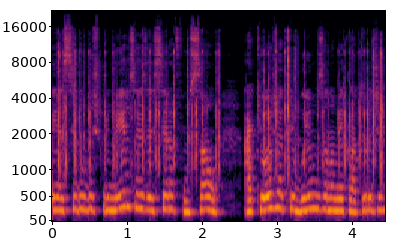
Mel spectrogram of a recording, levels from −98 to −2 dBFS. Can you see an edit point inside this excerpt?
no; 0 cuts

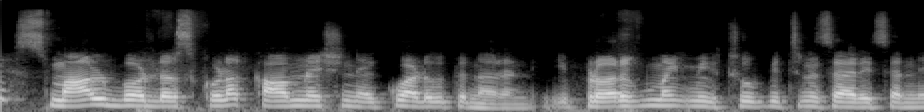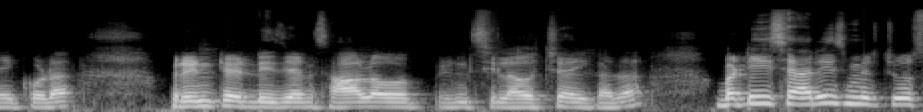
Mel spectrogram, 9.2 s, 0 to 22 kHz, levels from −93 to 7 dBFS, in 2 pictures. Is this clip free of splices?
yes; 0 cuts

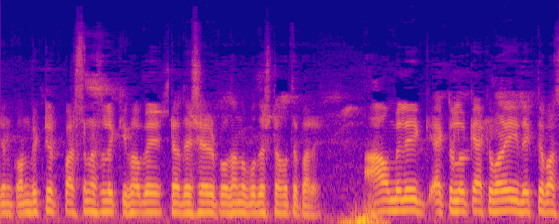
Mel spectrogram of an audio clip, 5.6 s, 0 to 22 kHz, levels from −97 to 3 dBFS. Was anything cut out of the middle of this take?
yes; 2 cuts; at 1.7 s, 3.6 s

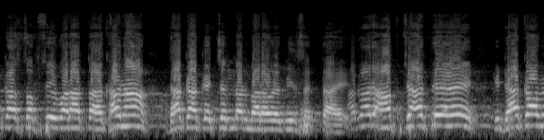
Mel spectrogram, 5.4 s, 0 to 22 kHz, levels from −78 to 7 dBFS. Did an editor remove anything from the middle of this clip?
yes; 1 cut; at 3.5 s

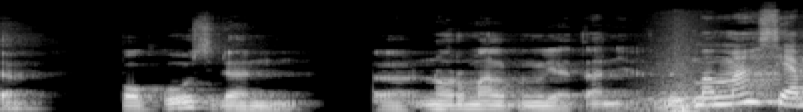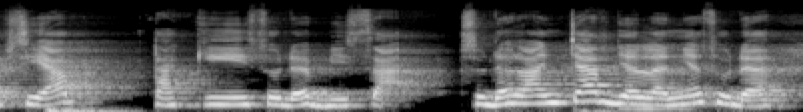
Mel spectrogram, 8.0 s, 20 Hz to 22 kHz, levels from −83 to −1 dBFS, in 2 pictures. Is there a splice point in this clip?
yes; 1 cut; at 3.3 s

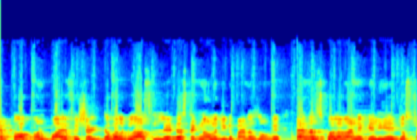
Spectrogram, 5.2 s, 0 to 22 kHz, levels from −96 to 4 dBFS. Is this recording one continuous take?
no; 1 cut; at 3.6 s

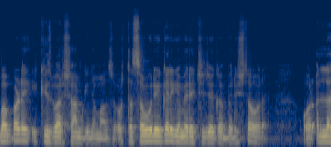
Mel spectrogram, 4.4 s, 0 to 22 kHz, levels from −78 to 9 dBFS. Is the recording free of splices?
yes; 0 cuts

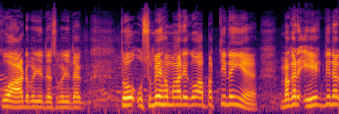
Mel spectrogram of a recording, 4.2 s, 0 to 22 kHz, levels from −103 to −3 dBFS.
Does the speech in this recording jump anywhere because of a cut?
no; 0 cuts

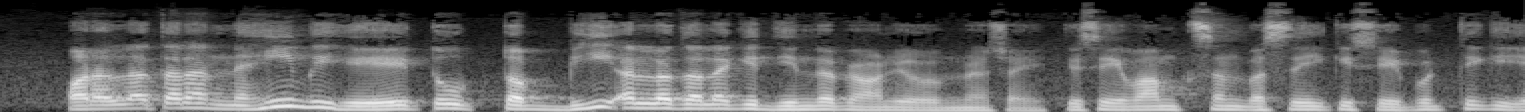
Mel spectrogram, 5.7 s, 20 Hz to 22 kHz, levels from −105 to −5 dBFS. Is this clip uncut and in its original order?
yes; 0 cuts

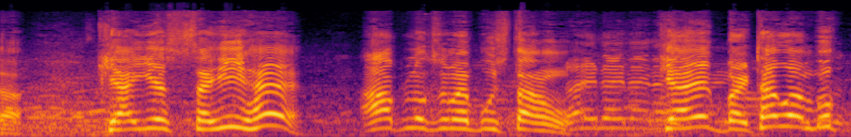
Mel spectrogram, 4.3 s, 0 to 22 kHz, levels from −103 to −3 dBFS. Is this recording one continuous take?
yes; 0 cuts

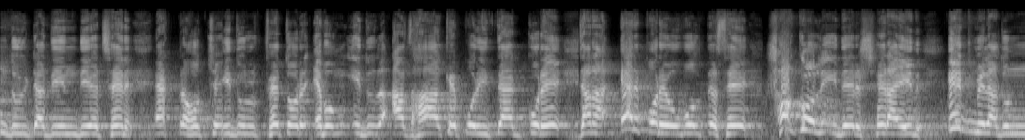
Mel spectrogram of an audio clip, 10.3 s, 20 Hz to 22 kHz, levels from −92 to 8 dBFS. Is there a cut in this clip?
yes; 3 cuts; at 2.2 s, 5.7 s, 7.6 s

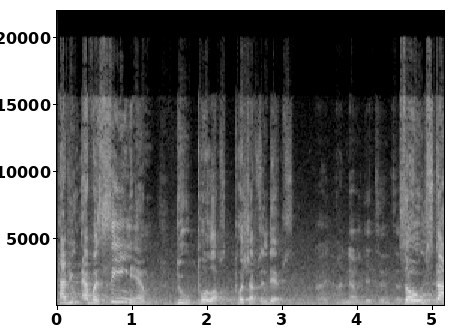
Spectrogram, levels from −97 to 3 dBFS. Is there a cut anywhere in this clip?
no; 0 cuts

